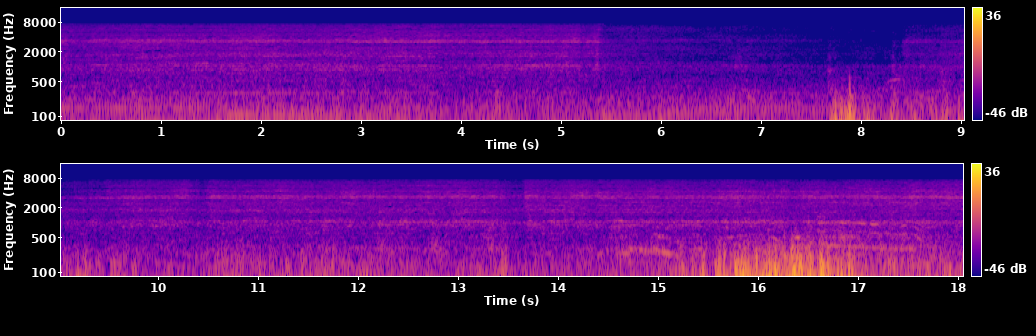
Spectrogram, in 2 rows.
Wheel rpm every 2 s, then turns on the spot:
0, 0, 0, 0, 0, 0, 0, 0, 0.
none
